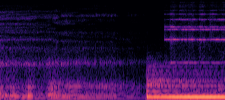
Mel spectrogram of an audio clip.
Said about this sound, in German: So, das war's. Wir läuten die Glocke zur letzten Runde.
